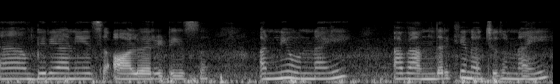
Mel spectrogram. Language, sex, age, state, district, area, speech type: Telugu, female, 18-30, Andhra Pradesh, Guntur, urban, spontaneous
